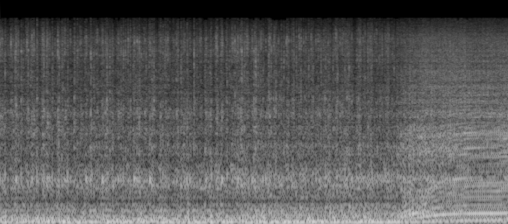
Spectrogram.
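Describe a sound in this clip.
Powerful race car engines idle with a deep, lumpy rumble.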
